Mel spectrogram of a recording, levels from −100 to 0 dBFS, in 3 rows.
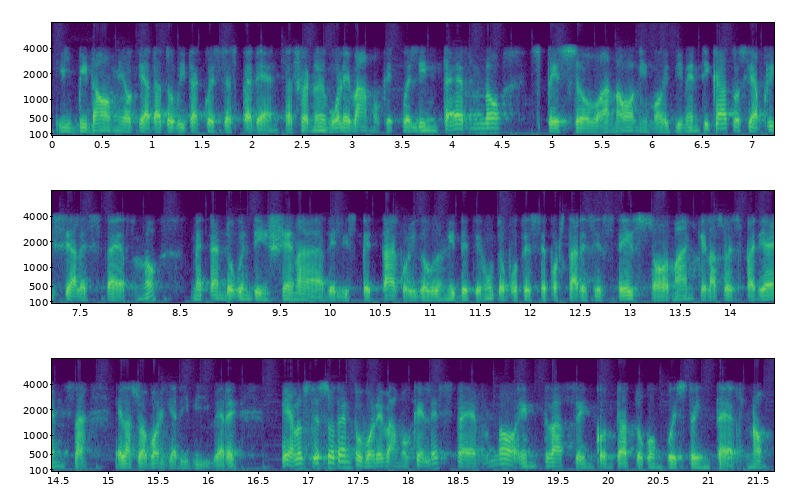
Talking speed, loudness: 160 wpm, -28 LUFS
